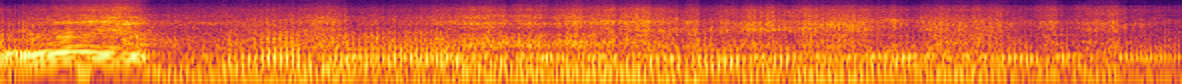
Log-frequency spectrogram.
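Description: Motocross bike engine: one quick rev that rises and falls in pitch right at the start, then running at a steady pitch.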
